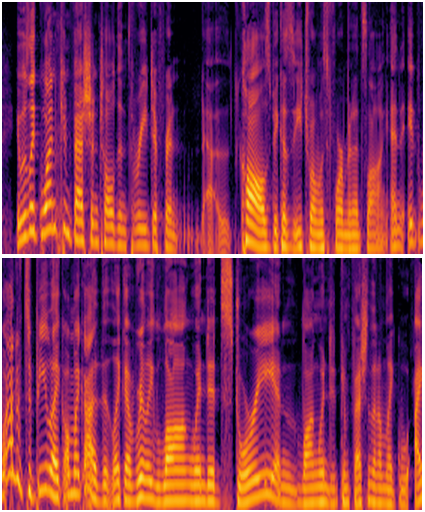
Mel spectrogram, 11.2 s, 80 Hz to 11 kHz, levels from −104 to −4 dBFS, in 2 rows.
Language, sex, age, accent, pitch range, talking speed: English, female, 40-59, American, 150-220 Hz, 225 wpm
